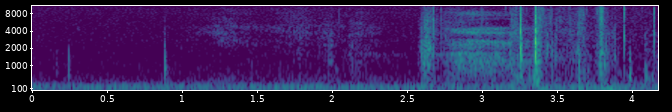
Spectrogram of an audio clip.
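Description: Quiet for the first couple of seconds, then rustling with a run of sharp clicks and crackles as a plastic water bottle is dipped into a pond, filled with water and handled.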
